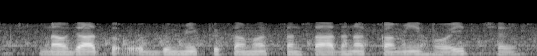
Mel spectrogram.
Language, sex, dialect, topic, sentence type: Maithili, male, Eastern / Thethi, banking, statement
